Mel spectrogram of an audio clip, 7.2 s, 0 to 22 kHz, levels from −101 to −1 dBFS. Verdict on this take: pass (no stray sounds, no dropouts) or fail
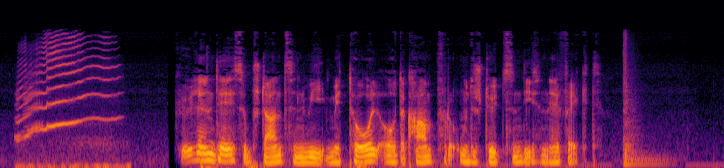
fail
